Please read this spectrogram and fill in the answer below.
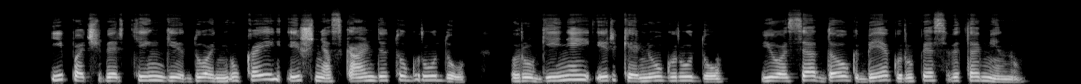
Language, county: Lithuanian, Vilnius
